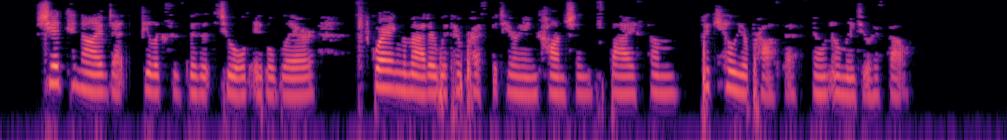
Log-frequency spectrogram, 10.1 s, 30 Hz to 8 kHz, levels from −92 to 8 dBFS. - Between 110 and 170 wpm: Yes, average, 150 wpm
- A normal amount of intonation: No, narrow, 2.2 semitones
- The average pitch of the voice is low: No, high, 195 Hz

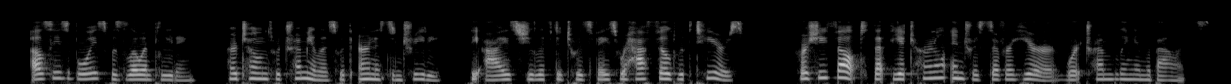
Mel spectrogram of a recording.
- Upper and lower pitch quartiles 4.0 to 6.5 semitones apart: No, average, 2.7 semitones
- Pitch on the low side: No, high, 235 Hz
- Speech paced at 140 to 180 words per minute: No, average, 195 wpm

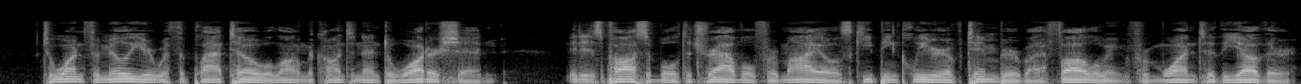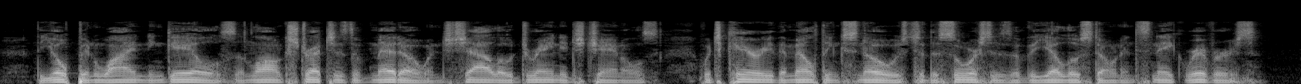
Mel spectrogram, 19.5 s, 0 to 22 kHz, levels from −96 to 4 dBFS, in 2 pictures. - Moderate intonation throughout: No, narrow, 2.1 semitones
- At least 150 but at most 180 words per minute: Yes, average, 170 wpm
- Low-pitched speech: Yes, low, 100 Hz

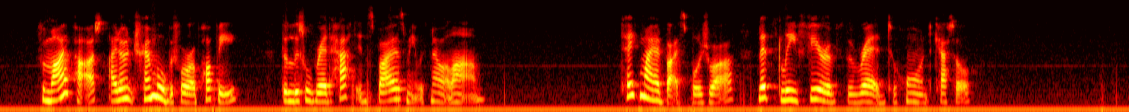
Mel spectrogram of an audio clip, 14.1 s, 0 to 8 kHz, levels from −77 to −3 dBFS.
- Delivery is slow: Yes, slow, 130 wpm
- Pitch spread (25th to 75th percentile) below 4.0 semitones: No, average, 4.4 semitones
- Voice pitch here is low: No, high, 210 Hz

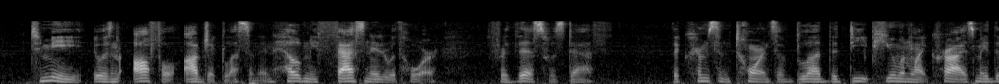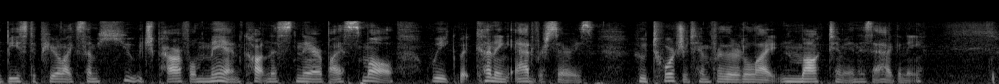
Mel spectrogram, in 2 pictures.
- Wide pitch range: No, average, 2.7 semitones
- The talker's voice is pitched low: Yes, low, 130 Hz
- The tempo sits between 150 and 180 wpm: Yes, average, 175 wpm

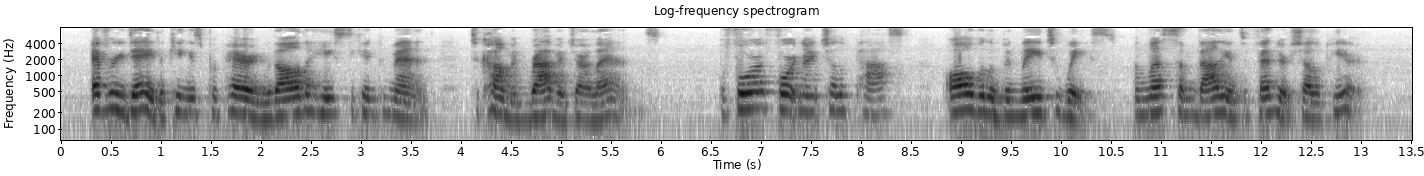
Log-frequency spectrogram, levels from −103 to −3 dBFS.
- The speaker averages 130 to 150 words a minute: No, average, 165 wpm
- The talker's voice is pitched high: Yes, high, 195 Hz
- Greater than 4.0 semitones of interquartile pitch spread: No, average, 3.2 semitones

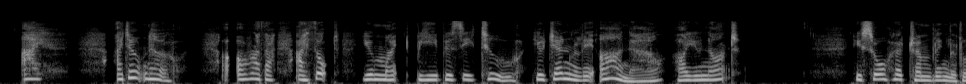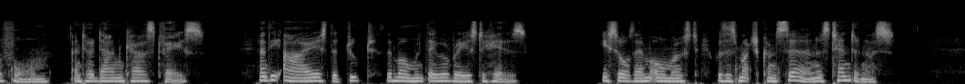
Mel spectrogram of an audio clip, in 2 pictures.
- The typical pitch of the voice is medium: Yes, medium, 170 Hz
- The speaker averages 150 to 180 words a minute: Yes, average, 160 wpm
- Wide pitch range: Yes, wide, 6.4 semitones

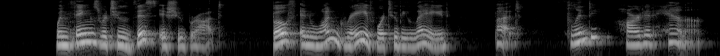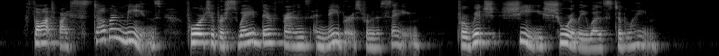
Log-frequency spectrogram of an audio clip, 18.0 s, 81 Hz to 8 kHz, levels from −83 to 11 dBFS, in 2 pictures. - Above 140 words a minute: No, slow, 135 wpm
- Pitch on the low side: No, high, 210 Hz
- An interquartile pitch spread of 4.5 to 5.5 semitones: Yes, average, 5.1 semitones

